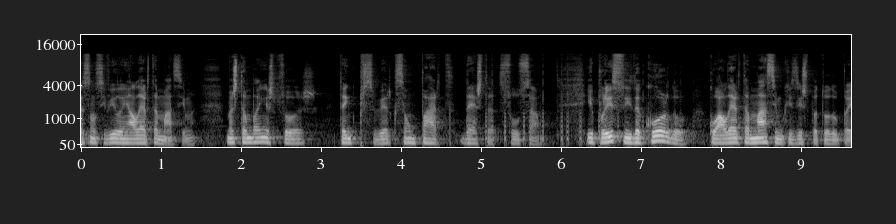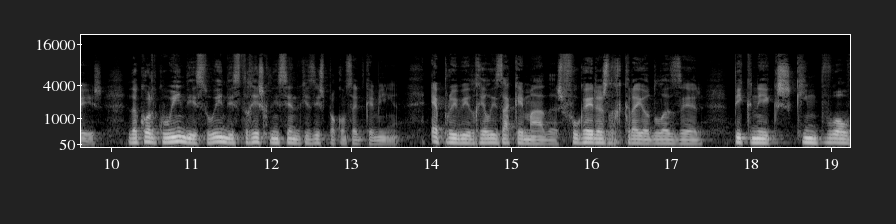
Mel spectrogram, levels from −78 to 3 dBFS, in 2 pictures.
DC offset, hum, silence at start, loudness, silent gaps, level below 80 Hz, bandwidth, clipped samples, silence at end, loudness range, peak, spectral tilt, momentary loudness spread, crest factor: under 0.1%; none; 0 s; -23 LUFS; none; -54 dBFS; 12 kHz; under 0.1%; 0 s; 6 LU; -4 dBFS; -5.5 dB/octave; 14 LU; 18 dB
